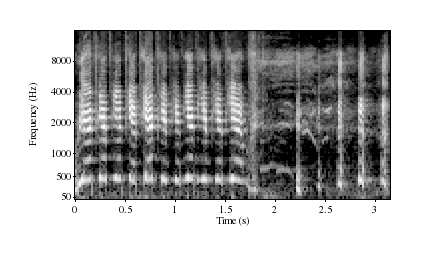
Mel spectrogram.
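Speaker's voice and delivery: very high, frantic little-dog yipping; Mozart. Acted. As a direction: yip nonstop like a tiny yapper dog. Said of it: "the little yapper dog".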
